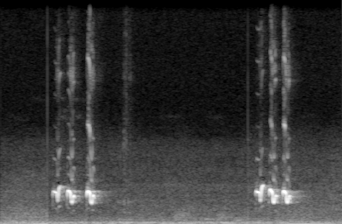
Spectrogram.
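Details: A female yellow-vented bulbul calls to lure males into singing. Two brief groups of three sharp, slurred chirps are separated by two seconds of quiet with a low background murmur.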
